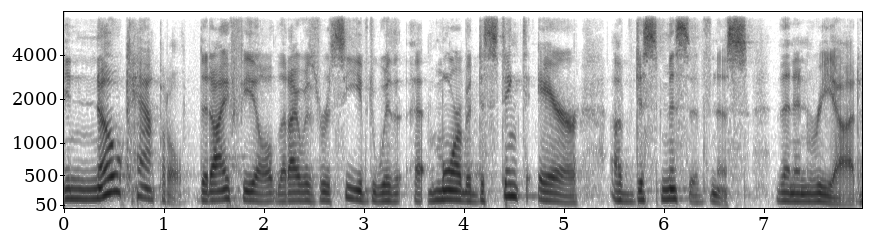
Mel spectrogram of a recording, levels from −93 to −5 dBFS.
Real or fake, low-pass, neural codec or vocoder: real; 7.2 kHz; none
